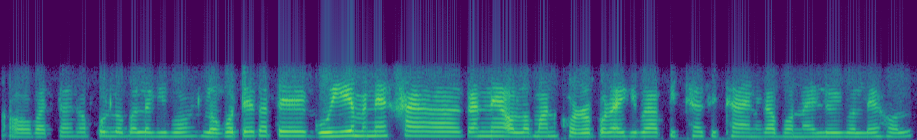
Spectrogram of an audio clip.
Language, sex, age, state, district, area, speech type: Assamese, female, 18-30, Assam, Goalpara, rural, conversation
